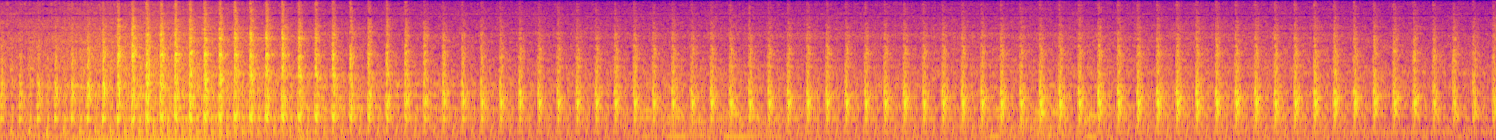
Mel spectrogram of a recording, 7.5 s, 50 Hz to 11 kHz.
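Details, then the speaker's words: Toyota Avanza engine, possibly damaged by oil sludge: sharp regular metallic knock about 3.5 per second over idle; worn rod bearing, mechanic won't drive it, fearing con rod breaks through block. "ini enggak berani buat jalan Pak kalau ini dibuat jalan takut saya nanti ee stangsernya patah itu ngenain blok mesin blok mesinnya pecah"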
